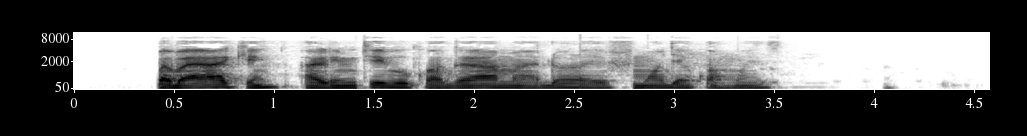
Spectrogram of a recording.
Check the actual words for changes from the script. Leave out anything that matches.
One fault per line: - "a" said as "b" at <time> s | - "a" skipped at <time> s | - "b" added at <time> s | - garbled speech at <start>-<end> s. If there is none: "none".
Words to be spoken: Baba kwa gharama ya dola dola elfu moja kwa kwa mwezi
- "yake alimtibu" added at 0.6 s
- "dola" skipped at 2.6 s
- "kwa" skipped at 3.2 s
